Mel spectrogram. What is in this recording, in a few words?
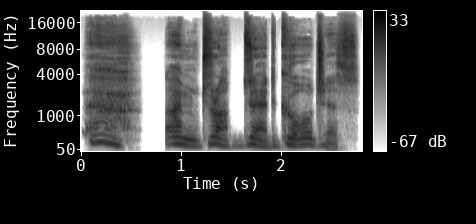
Male Blood Elf Play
